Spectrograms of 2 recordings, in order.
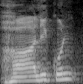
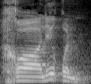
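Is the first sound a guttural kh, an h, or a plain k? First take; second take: h; guttural kh. First: It begins with a soft breathy h sound. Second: It begins with a rough sound from the throat. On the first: The speaker calls it wrong. "എന്ന് പറഞ്ഞാലും തെറ്റിപ്പോകും" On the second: The speaker calls it right. "ഖ"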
